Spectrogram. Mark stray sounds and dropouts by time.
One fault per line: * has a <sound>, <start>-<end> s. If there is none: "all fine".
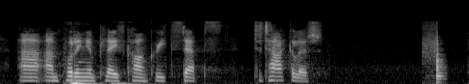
* has a thud, 4.2-4.5 s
